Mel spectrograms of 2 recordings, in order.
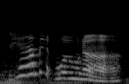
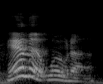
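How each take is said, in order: First: Higher, drawn-out exasperated whine; high whiny cry. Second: Loud angry yell; frustrated shout. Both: Acted.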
